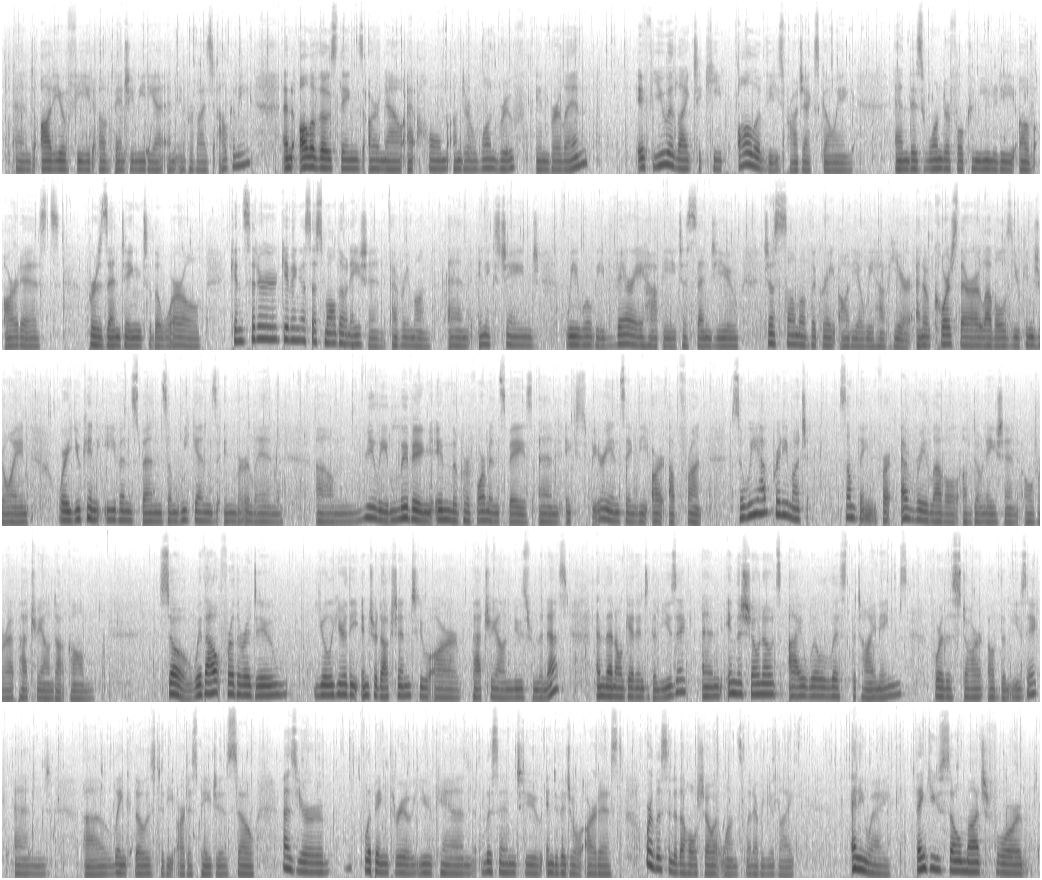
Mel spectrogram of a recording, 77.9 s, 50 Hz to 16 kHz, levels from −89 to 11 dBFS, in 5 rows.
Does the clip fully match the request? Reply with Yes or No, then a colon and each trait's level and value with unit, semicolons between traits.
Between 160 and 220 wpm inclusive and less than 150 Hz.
No: average, 145 wpm; low, 135 Hz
